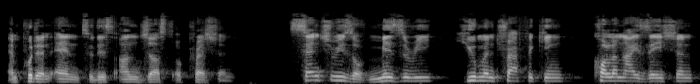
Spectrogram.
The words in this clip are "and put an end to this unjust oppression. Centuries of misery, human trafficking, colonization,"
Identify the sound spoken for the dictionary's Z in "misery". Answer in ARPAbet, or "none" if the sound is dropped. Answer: Z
